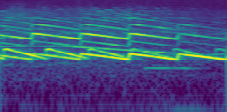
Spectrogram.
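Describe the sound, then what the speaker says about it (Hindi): An ambulance siren wails close and loud as the vehicle pushes through a dense crowd at a riverside bathing festival, its rising and falling tone repeating steadily with no talk over it. "देखिए हमारे पीछे से एम्बुलेंस जा रही"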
